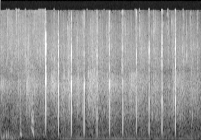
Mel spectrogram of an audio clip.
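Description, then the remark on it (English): Thin, scattered applause from a church audience: a dozen or so distinct, sharp claps at an uneven pace over a soft background hiss, polite and sparse rather than a full ovation. “Let's clap that baby up, right?”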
